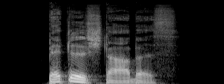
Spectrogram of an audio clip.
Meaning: genitive of Bettelstab
- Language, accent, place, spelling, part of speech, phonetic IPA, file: German, Germany, Berlin, Bettelstabes, noun, [ˈbɛtl̩ˌʃtaːbəs], De-Bettelstabes.ogg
